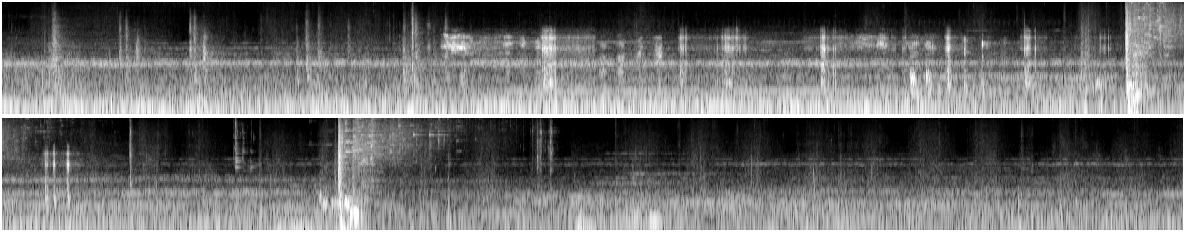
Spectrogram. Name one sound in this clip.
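Footsteps thud slowly across a wooden floor.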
